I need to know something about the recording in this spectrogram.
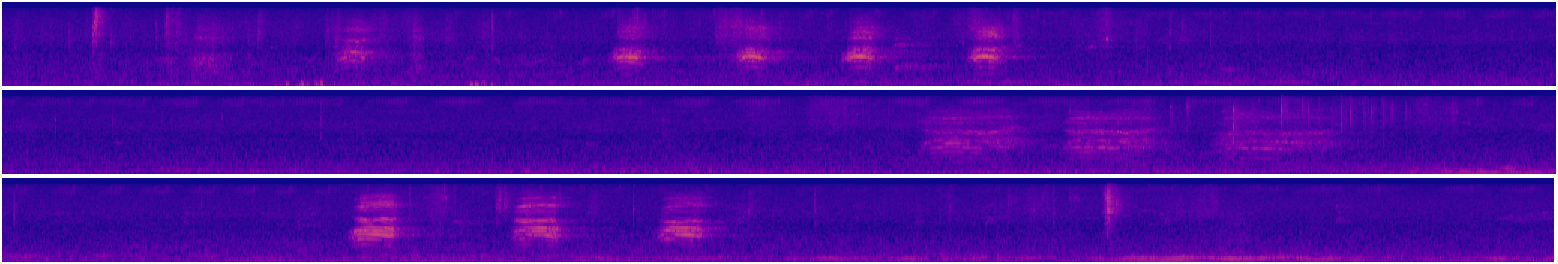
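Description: Crows cawing in short runs: four caws about a second apart a few seconds in, three longer drawn-out calls in the middle, and three more caws later, over a low steady hum.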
